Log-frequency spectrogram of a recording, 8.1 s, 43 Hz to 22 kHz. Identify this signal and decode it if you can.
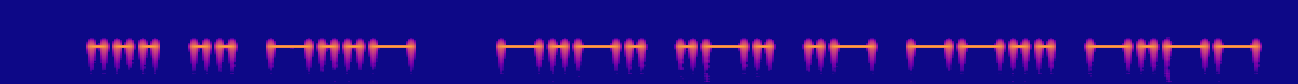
Morse code, heard as a keyed tone, about 15 wpm, 700 Hz. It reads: SIX CRAZY
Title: Pangram Challenge v2 - 15wpm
